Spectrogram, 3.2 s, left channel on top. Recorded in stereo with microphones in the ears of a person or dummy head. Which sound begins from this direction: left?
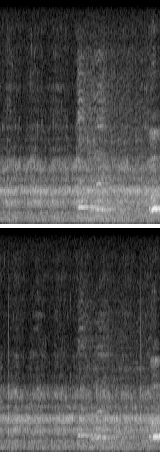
A shout, at 1.6 s.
